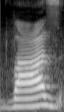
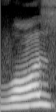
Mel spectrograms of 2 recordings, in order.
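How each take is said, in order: First: वाज with a long "aa"; wrong open a vowel. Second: Was said as "woz"; rounded o vowel. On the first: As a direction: say वाज as "vaaz". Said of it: "वाज नहीं पढ़ेंगे". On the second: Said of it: "was पढ़ना है". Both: Shown as a demonstration.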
